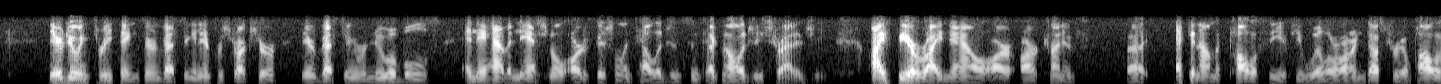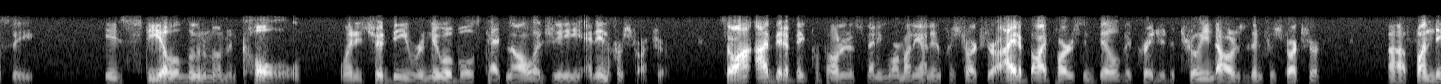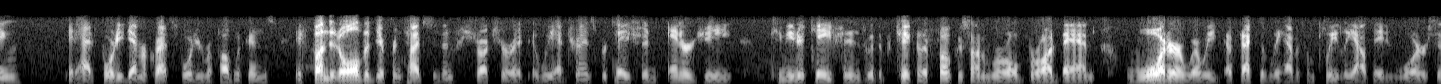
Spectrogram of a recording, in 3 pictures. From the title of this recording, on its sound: Solutions 2020 conference call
